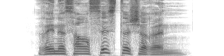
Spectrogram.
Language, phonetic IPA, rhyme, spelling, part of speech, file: German, [ʁənɛsɑ̃ˈsɪstɪʃəʁən], -ɪstɪʃəʁən, renaissancistischeren, adjective, De-renaissancistischeren.ogg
